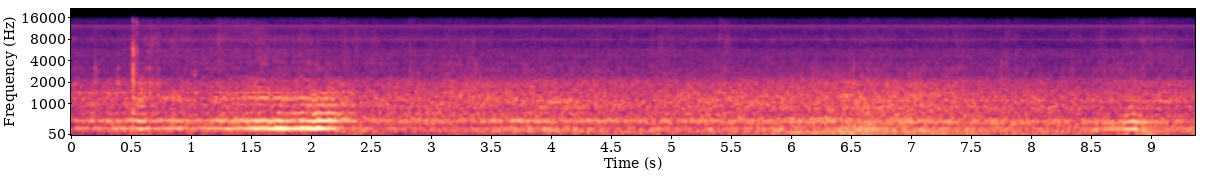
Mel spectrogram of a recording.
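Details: Many wild bees at a feeding spot on day three of feeding. Their continuous hum swells louder around the second and third seconds, with clearer low buzzing tones, then settles into an even drone with a brief click early on.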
